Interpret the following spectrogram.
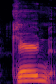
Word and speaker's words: Cairn: It's Cairn. Cairn. C-A-I-R-N. C-A? C-A-I-R-N. Oh, Cairn? Cairn. Cairn. Yeah, Cairn. Cairn. Cairn? Like care? Cairn? Like care? With an N.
